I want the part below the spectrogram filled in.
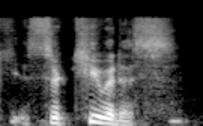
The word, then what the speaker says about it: circuitous: No, according to the Google pronunciation thing, circuitous.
